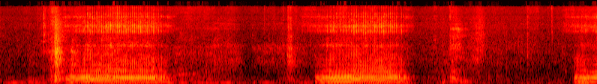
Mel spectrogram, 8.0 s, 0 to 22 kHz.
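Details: Loud, rattling, low-pitched snores on each in-breath, about 18 a minute, with quieter breathing between them in a quiet room: heavy snoring from an adult woman napping on a couch.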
